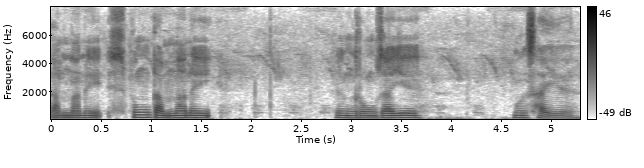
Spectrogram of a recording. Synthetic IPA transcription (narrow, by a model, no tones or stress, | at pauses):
ta̰mnanɯjsi̥pʰɯŋtamnanɯj | ɯŋɾɔŋzajɯ | mɯsajɯ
